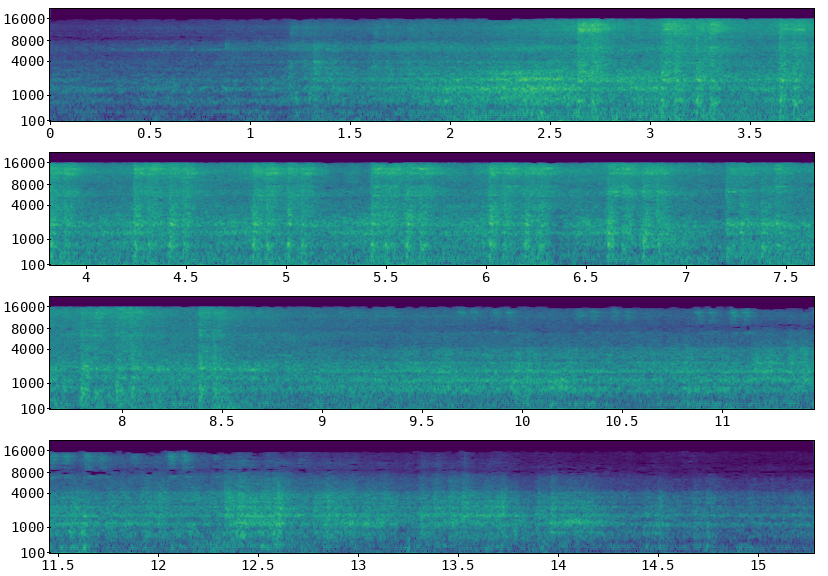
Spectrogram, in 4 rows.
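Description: TRA EMU900 electric multiple unit passing at high speed: a rush of wheels on rail that builds about a second and a half in, with a rapid clickety-clack of wheels over rail joints, easing off near the end.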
